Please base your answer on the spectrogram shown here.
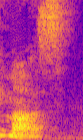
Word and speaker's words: mas: Pessoal, na pronúncia, essas palavras têm a mesma sonoridade, parecidas, são muito próximas à sua sonoridade, à sua pronúncia. Ó, mais e mas. Tá vendo que o i ele fica quase que sem som.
